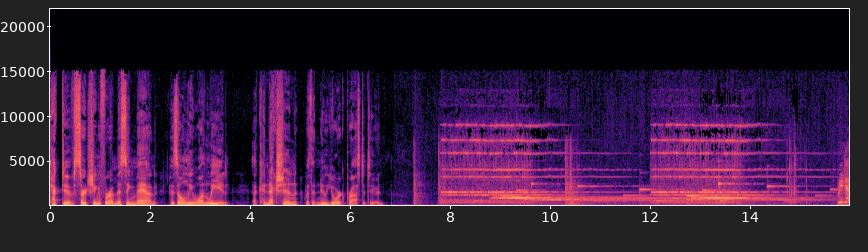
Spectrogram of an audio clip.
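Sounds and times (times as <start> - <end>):
speech: 0.0 - 7.9, 15.8 - 15.9
telephone ringing with bright stacked metallic tones: 7.8 - 15.9.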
